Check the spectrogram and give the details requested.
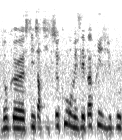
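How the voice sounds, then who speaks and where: A man's voice: sits high, steady tone, fast talker, muffled recording, slight background noise. A young man from France with a French accent, chatting loosely in a casual vlog, rambling with lots of fillers and restarts. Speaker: vlogger. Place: dark unlit spot, vehicle noise around.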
